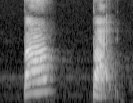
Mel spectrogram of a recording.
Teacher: a vogal de destaque, ela é pronunciada com mais vontade. E a semivogal, ela é pronunciada de uma maneira mais discreta.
